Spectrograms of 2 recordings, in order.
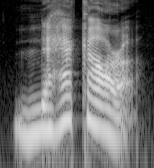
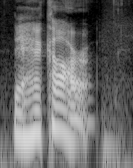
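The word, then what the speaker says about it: Nehekhara: So, this is where they would meet the name I hate trying to pronounce. Nekara. excuse me. No, Nehakara.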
